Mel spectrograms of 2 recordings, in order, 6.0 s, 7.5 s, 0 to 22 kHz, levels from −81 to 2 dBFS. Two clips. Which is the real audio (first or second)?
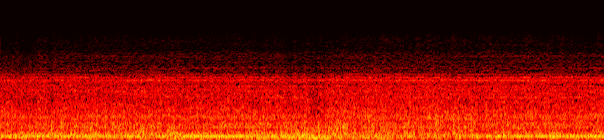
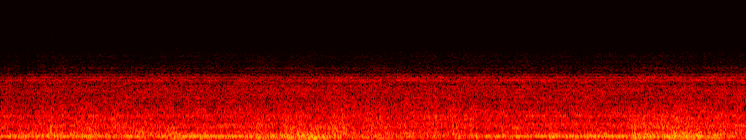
first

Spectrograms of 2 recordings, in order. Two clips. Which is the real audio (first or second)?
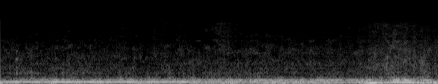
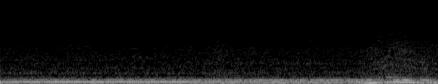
second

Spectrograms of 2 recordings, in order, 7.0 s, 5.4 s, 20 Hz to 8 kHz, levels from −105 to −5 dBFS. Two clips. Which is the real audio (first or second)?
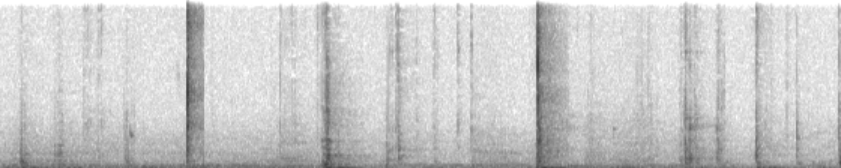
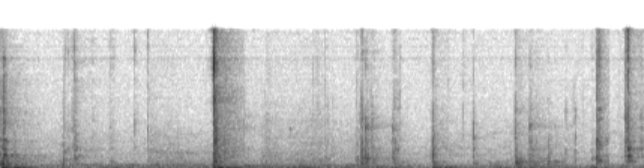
first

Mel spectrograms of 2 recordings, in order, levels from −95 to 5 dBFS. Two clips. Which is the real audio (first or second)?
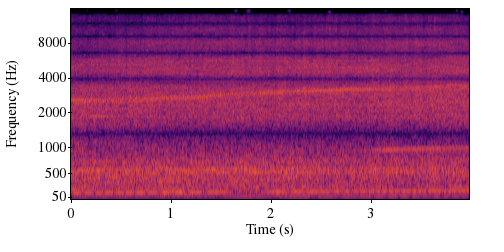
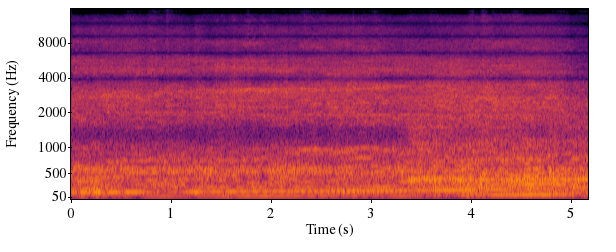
first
